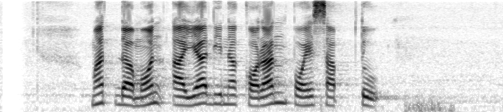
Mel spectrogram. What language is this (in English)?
Sundanese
